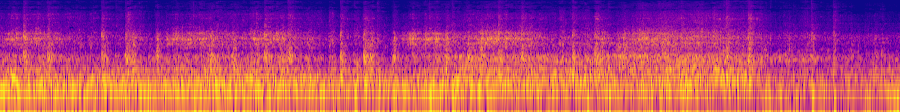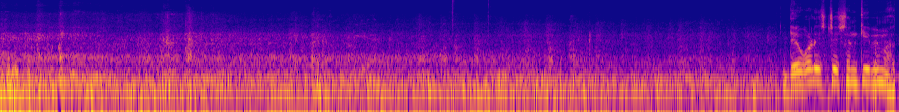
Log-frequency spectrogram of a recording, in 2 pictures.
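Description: A train rumbles and clatters past close by on the tracks, then fades into the distance.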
